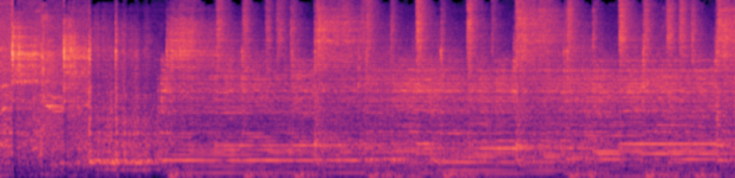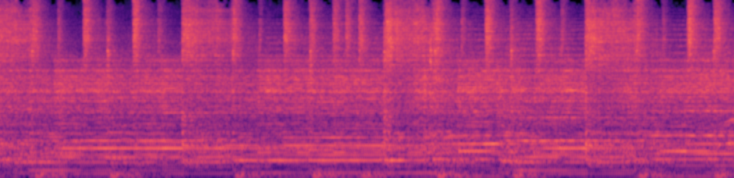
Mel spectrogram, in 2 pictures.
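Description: Live rock band playing electric guitar, bass, drum kit and keyboard, with the full band coming in loudly about two seconds in and running on with a steady beat and held keyboard and guitar notes.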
